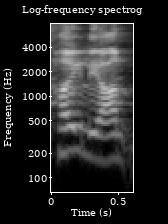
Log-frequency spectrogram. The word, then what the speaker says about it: Hyliion: to speak about helium i know that is pronounced highly on but i've been calling him hillian for too long to change now what is happening investors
